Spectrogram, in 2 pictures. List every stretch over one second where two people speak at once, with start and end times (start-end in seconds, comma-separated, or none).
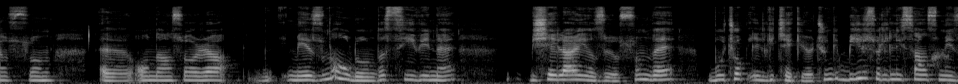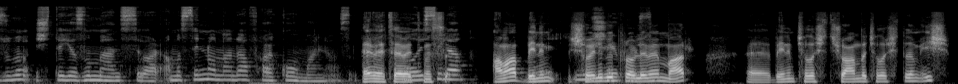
14.8-16.2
